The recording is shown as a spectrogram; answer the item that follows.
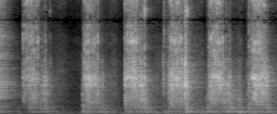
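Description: A ratchet cranks in rapid clicking bursts while tightening a trailing arm crossmember on a car, several short runs of metallic ticking separated by brief pauses, close and fairly loud.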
